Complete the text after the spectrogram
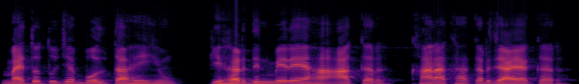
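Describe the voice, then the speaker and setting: A man's voice: medium pitch, moderate pace, bright, forceful tone, lo-fi sound, natural voice. A man playing an ambitious young village man in a cartoon story, persuading a friend in an earnest way. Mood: friendly. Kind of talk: Hindi cartoon moral-story voice acting.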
